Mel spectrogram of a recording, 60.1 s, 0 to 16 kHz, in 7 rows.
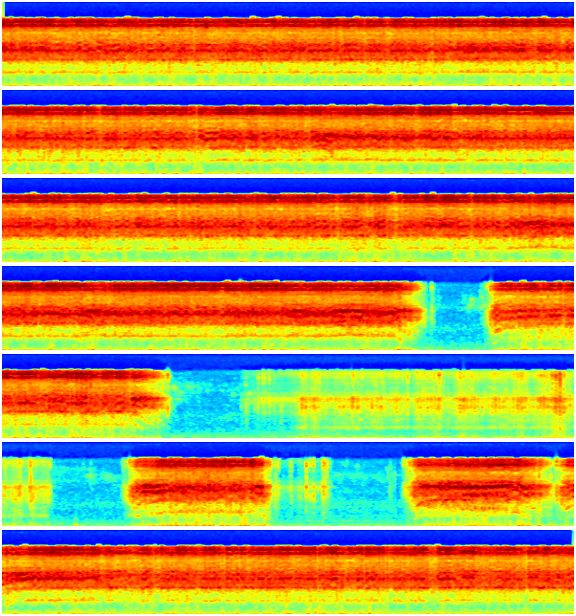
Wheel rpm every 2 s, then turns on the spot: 160, 160, 160, 160, 160, 160, 160, 160, 160, 160, 160, 160, 160, 160, 160, 130, 70, 160, 20, 10, 20, 10, 90, 60, 70, 100, 160, 160, 160, 160.
38-44 46-48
